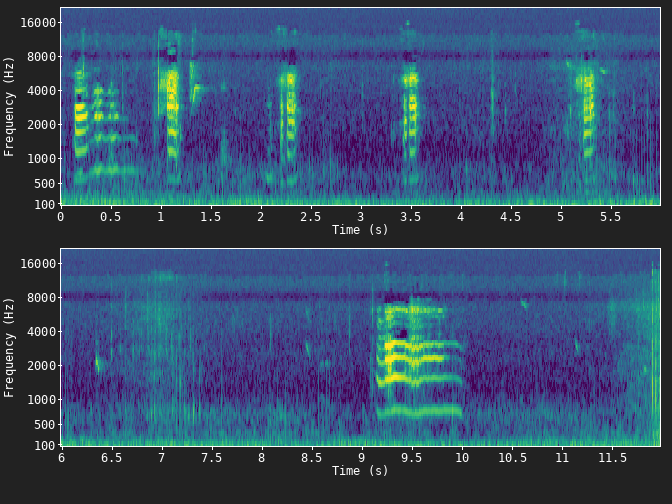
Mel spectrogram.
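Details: Hungry cat mewing in a run of short, high cries spaced a second or two apart, ending in a longer, clear meow, over steady low background rumble.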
